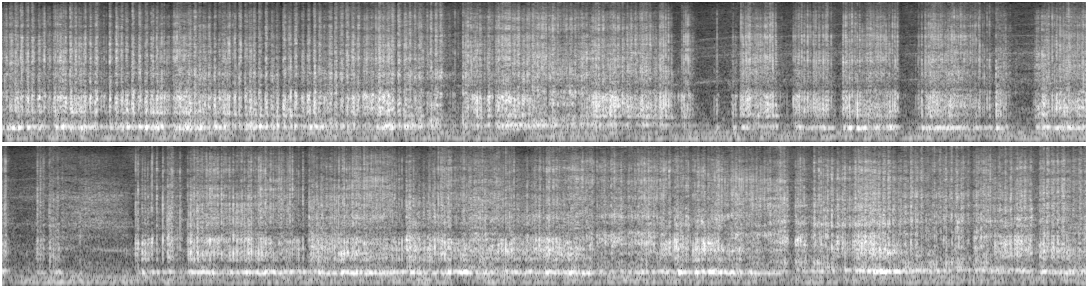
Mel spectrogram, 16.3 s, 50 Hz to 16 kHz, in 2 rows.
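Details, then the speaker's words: Horse about 10–12 years old, equine dental power float filing the lingual hook on the last molar during routine dental work: steady scraping, grinding buzz with brief pauses between passes. "And right now I'm currently working on that lingual, that inside hook on the very last molar."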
